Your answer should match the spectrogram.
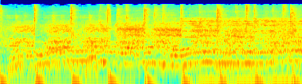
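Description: Music with a steady beat of about two kicks a second, laid over a drift car's engine revving up and down as it slides, with tyres squealing.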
